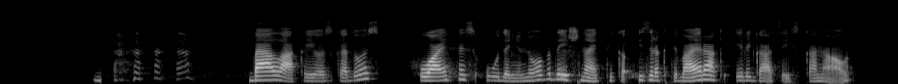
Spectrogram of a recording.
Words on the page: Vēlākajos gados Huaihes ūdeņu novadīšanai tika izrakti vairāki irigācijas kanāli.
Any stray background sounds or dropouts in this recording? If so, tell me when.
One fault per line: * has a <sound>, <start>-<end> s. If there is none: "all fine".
* has a laugh, 1.1-2.0 s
